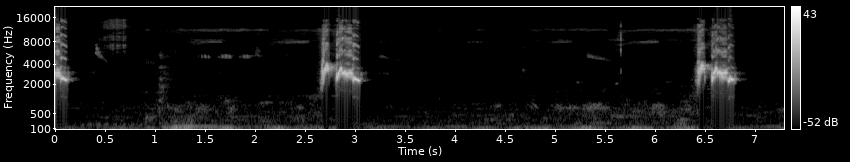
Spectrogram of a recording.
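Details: Female red-whiskered bulbul calling to stimulate males or for pairing: three loud, brief, chirpy double notes that slide downward, spaced several seconds apart over a faint low rumble.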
